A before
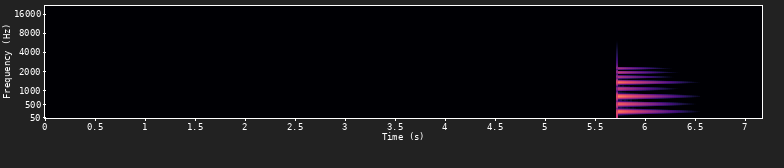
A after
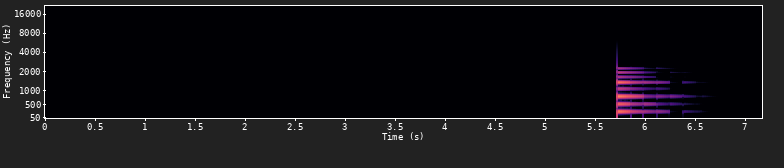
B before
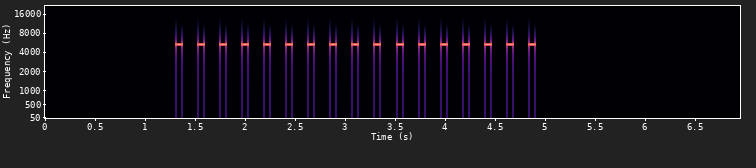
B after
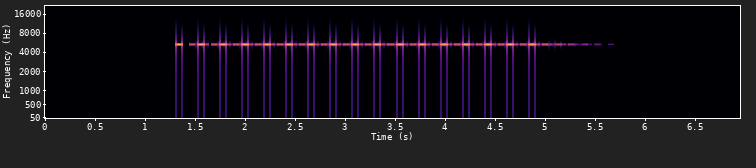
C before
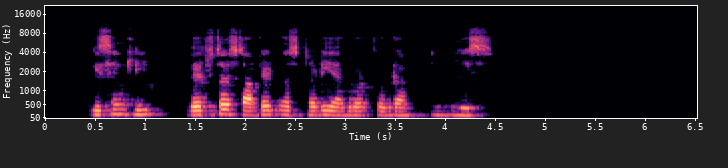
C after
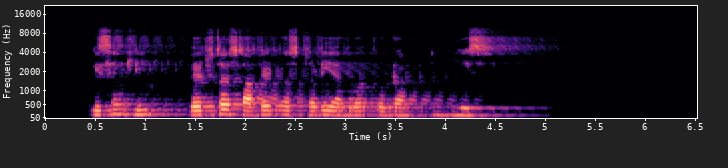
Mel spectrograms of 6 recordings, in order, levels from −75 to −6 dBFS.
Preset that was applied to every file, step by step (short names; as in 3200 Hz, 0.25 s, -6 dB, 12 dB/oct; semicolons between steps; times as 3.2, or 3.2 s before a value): feedback echo 0.131 s, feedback 59%, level -15 dB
